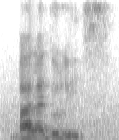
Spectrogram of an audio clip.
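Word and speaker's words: Valladolid: perto, Balha do Lis, que fala Balha do Lis, escreve com V, mas é, pronuncia com B, bala do Lis.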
